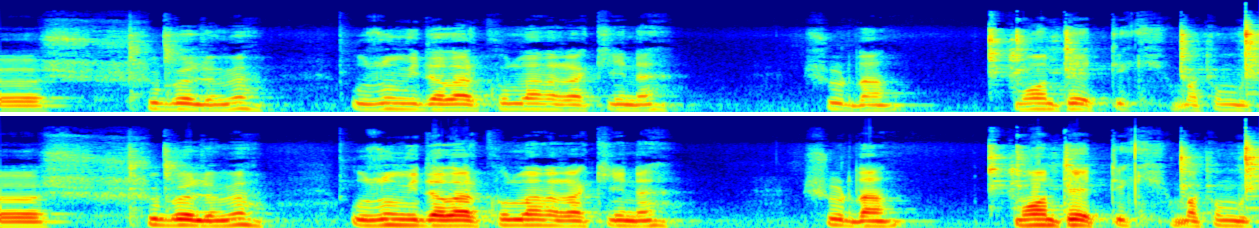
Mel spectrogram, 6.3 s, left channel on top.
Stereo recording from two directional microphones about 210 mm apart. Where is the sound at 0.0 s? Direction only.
25° right (ahead or behind).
